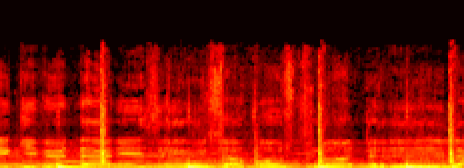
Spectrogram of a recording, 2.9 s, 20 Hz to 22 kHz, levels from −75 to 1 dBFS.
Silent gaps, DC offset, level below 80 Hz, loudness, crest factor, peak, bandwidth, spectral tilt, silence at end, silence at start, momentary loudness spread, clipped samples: none; under 0.1%; -20 dBFS; -19 LUFS; 14 dB; -4 dBFS; 16.5 kHz; -6 dB/octave; 0 s; 0 s; 6 LU; under 0.1%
